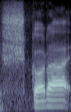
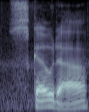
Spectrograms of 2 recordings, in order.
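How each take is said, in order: First: The name is said with Czech pronunciation. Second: The name is said with English pronunciation. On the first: It honors the car's origin. "closer to the original Czech pronunciation" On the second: It is how English speakers usually say it. "in English-speaking countries you always hear Skoda"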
